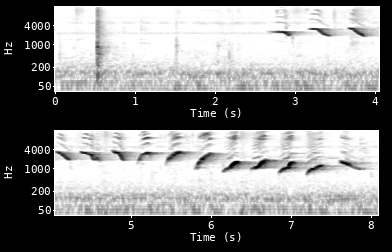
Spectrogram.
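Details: White-rumped shama, Medan Bahorok type, giving a quickening series of clear downslurred whistles, roughly three per second, stepping lower in pitch as the run goes on, after a single sharp click near the start.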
